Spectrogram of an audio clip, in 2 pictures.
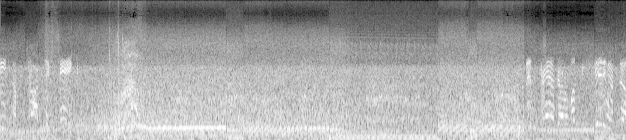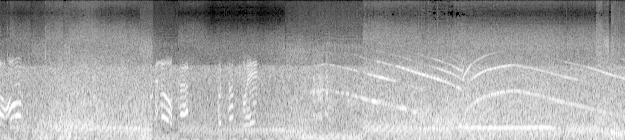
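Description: A car engine hums and revs steadily as the car drives.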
